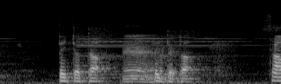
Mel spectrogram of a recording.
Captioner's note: continues reading the Pali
